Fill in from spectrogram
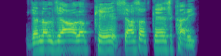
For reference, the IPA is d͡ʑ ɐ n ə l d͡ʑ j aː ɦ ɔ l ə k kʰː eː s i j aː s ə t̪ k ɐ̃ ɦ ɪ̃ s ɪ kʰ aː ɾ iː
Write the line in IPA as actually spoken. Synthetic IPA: d͡ʑ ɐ n ə l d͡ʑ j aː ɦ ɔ l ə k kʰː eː s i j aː s ə t̪ k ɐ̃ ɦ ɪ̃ s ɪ kʰ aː ɾ iː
